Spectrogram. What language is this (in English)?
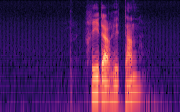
Swedish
